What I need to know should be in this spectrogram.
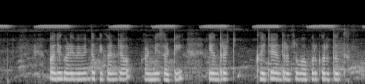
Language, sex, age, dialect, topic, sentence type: Marathi, female, 18-24, Southern Konkan, agriculture, question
